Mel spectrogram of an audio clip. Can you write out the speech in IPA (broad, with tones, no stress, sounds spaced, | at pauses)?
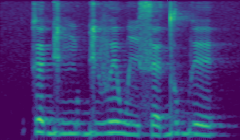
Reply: k ɛ˦ ɡ i˧ ŋ u˧ ɡ i˦˨ v e˦ w i˨ s ɛ˨ d u˦ b e˦˨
